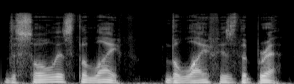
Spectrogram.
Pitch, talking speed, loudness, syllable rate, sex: 95 Hz, 205 wpm, -17 LUFS, 4.0 syllables/s, male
